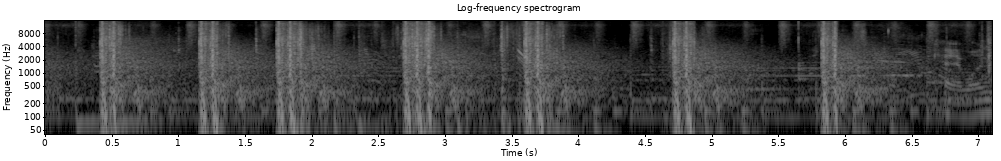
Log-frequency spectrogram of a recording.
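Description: Automatic gunfire in the Far Cry 1 training mission fires in about six sharp, loud bursts at a fairly regular pace, each one echoing before the next volley.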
